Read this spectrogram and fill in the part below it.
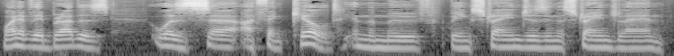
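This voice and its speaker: A man's voice: mid-range voice, fairly even intonation, takes it slowly, darkish tone. South African man recalling things in interview. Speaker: musician interviewee. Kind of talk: reflective interview recollection.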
